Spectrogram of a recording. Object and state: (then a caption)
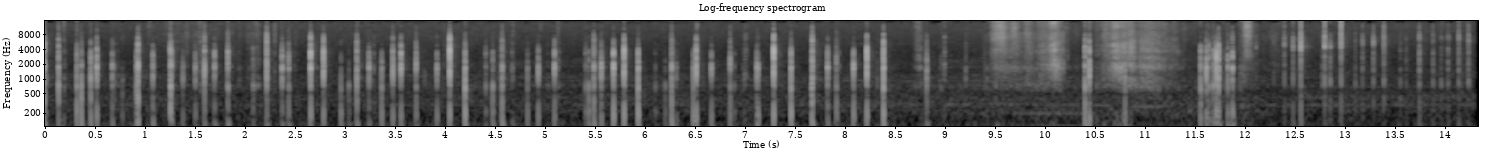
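Tablet in keyboard folio case. Long nails tap and scratch on a tablet inside a thin, solid grey polyurethane keyboard folio case, striking both the case surface and the glass screen. Quick, sharp, dry clicks come in a dense irregular stream, with a softer scratching passage around ten to twelve seconds.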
